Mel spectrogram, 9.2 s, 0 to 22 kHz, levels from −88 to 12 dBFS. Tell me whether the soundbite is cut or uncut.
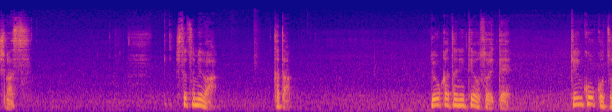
uncut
